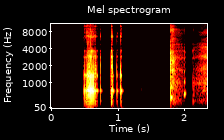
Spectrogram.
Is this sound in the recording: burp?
yes

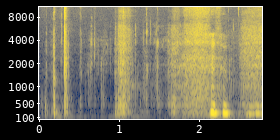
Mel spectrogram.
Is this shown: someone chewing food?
yes

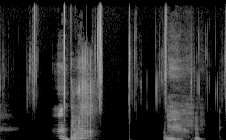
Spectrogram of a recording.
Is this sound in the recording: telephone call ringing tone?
no

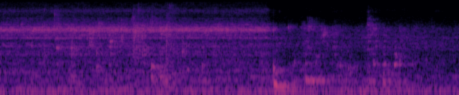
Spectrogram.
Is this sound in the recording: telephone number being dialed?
no

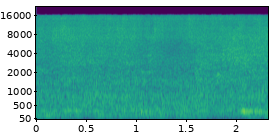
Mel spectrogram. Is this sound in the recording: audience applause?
no

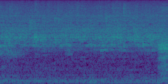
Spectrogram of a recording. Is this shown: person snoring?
no

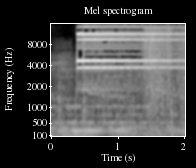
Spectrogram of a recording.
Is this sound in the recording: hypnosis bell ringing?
yes

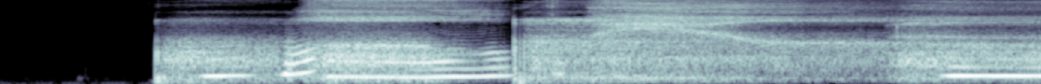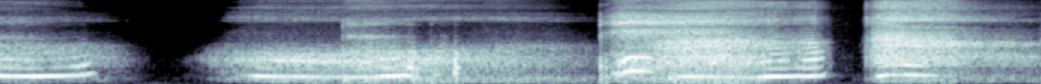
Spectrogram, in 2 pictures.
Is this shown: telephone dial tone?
no

